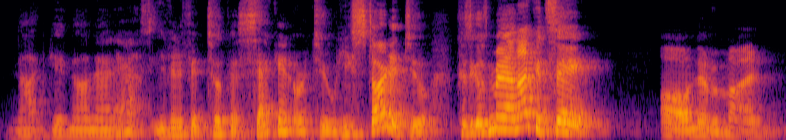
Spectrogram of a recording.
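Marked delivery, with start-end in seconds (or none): 4.9-7.6 drawn out, loud and sing-song.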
